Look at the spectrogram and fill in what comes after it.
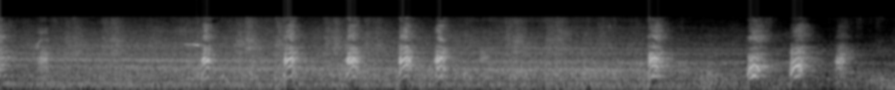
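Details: Domestic dog reacting to a squirrel, giving short, fairly high yapping barks, singly and in pairs, roughly every half second to a second, with gaps, over steady background noise.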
